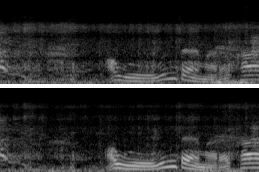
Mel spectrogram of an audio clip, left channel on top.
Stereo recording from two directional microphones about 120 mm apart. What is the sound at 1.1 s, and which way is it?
Speech, 50° right (ahead or behind).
